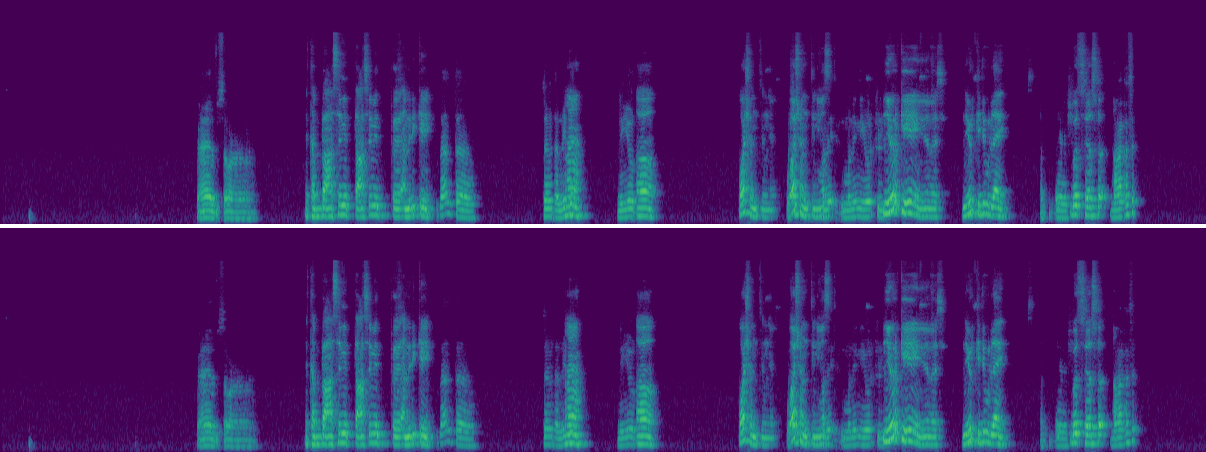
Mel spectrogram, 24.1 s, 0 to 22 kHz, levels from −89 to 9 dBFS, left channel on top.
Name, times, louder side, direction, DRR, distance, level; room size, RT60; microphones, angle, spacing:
voice 1, 3.9-5.1 8.8-9.5 10.9-11.5 12.3-12.7 15.7-17.7 20.8-21.4 22.2-22.7, left 4 dB, 70° left, 0.5 m, -29 dB
voice 2, 6.1-8.7 11.3-11.6 12.7-13.1 14.8-15.5 15.8-16.6 17.7-18.9 19.2-20.1 21.1-22.3, right 1 dB, 10° right, 0.5 m, -24 dB
6.5 x 3.1 x 2.6 m
head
